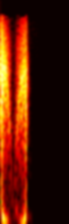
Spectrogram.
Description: Scratch; SSO Misc

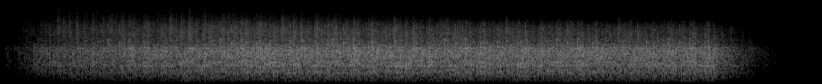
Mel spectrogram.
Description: Crowd; SSO Misc

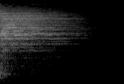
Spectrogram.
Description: Crash; SSO Crashes

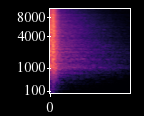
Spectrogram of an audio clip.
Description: Clp Open, Claps; SSO Claps

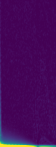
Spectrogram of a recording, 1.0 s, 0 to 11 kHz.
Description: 808 Drum; SSO 808 Drums; SOUNDZ N KITZ; SSO Kit vol 2

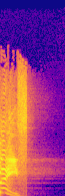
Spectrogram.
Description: Chant; SSO Chants

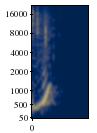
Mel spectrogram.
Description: Bubble; SSO Misc

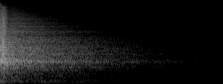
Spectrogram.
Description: Clp Rev, Claps; SSO Claps

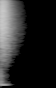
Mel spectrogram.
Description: Snare Open; SSO Snares

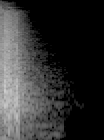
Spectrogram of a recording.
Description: Clap Hand, Claps; SSO Claps

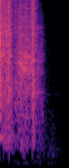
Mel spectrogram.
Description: camera; SSO Misc

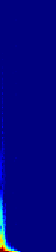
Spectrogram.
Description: Kick; SSO Kicks

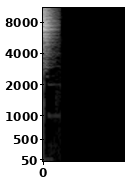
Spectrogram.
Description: Hat Closed; SSO Hats

